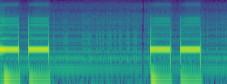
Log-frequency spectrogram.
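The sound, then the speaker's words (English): An outgoing phone call across the sea to a member of a band rings: two pairs of short, steady double-pulse ring tones, separated by a pause of about two seconds, over a constant low electrical hum. Nobody speaks. “is going to make our phone call across the sea.”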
